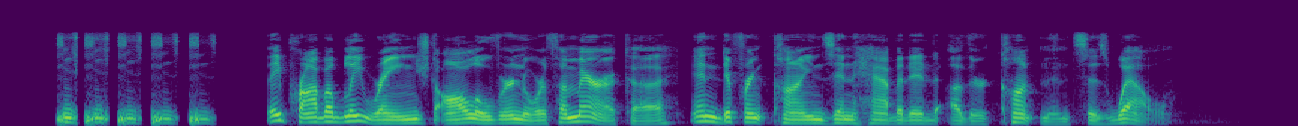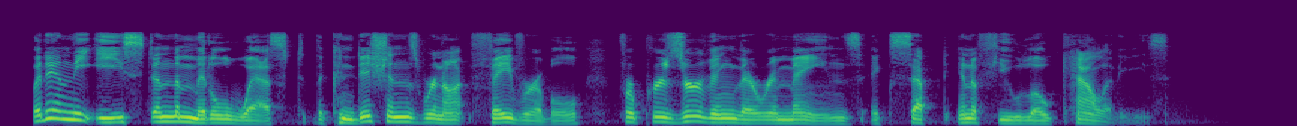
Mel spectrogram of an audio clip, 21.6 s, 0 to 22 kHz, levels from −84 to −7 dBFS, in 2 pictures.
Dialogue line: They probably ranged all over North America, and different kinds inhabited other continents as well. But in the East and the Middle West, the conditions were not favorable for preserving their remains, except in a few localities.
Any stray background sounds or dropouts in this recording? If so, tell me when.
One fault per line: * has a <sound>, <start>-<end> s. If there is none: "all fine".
* has a laugh, 0.5-1.8 s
